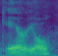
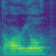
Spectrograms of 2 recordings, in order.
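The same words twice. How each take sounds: First: Gharial with an 'air' first vowel, GAIR-ee-ul; own pronunciation. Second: Gharial with an 'ar' first vowel, GAR-ee-ul; common pronunciation. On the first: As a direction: say gharial starting like 'gair'. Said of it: "I pronounce it gharial". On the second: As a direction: say gharial starting like 'garden'. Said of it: "how most people pronounce it". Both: Shown as a demonstration.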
